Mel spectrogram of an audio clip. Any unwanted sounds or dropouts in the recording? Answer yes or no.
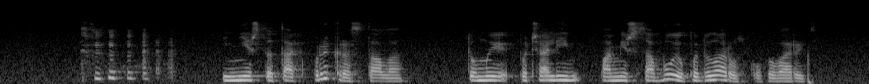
yes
